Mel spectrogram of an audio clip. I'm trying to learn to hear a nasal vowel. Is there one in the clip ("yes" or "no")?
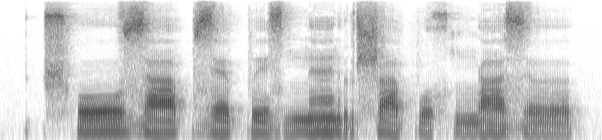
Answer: yes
